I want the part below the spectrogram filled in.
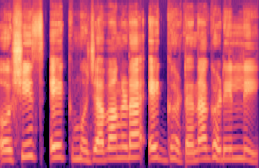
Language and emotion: Goan Konkani, neutral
